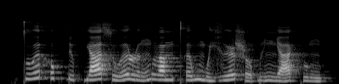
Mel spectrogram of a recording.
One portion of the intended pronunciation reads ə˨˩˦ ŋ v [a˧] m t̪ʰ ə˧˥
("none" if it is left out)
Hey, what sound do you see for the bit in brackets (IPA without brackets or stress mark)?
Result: a˧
